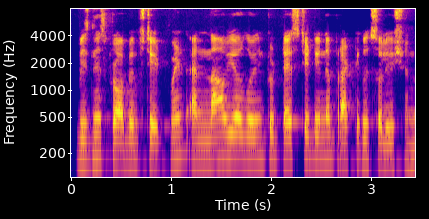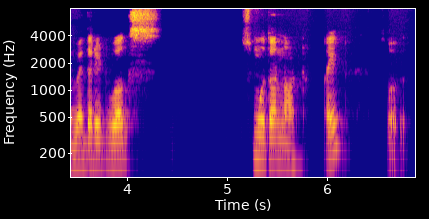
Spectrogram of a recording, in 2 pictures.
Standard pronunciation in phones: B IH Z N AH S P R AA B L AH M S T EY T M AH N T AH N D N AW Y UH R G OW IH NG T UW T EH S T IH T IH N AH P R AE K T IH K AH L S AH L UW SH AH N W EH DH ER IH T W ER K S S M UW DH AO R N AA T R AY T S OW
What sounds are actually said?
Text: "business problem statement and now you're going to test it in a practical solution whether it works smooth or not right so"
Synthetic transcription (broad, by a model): B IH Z N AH S P R AA B L AH M S T EY T M AH N T AH N D N AW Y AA R G OW IH NG T UW T EH S T IH T IH N AH P R AE K T IH K AH L S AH L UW SH AH N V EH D ER IH T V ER K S S M UW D AO R N AA T R AY T S OW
